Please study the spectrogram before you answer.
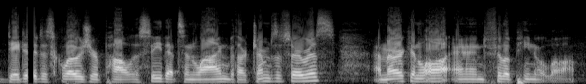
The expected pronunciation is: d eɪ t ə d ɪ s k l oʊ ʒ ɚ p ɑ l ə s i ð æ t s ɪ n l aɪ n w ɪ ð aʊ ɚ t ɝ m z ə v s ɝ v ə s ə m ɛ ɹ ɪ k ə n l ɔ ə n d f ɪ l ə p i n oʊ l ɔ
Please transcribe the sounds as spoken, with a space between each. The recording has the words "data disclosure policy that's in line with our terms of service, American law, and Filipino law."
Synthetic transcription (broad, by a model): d eɪ t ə d ɪ s k l oʊ ʒ ɚ p ɑ l ə s i ð æ t s ɪ n l aɪ n w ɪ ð aʊ ɚ t ɝ m z ə v s ɝ v ə s ə m ɛ ɹ ɪ k ə n l ɔ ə n f ɪ l ə p i n oʊ l ɔ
